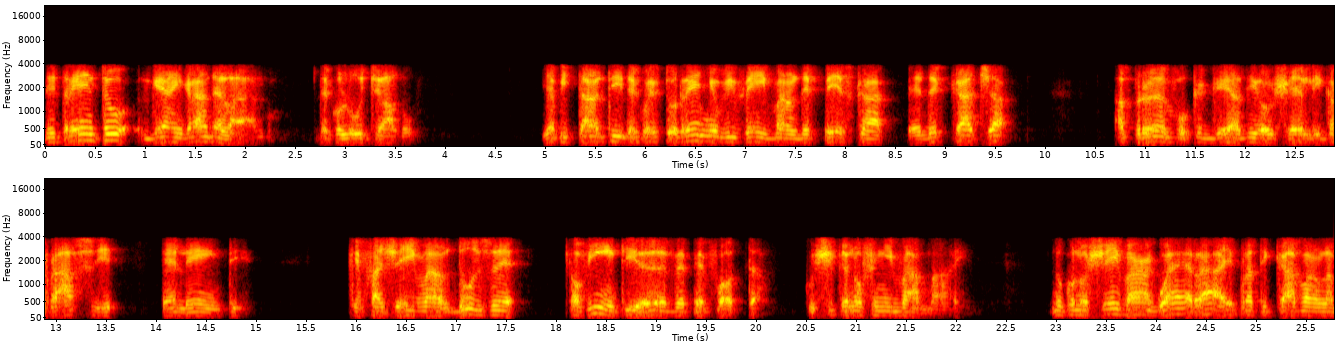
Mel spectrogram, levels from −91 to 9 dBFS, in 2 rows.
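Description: Throughout, the speech carries plainly audible Speex codec damage. With too few bits to code the excitation, voiced sounds come out hoarse and noisy, which fits a setting near 11 kbps. The band is held between 200 Hz and 3.7 kHz.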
